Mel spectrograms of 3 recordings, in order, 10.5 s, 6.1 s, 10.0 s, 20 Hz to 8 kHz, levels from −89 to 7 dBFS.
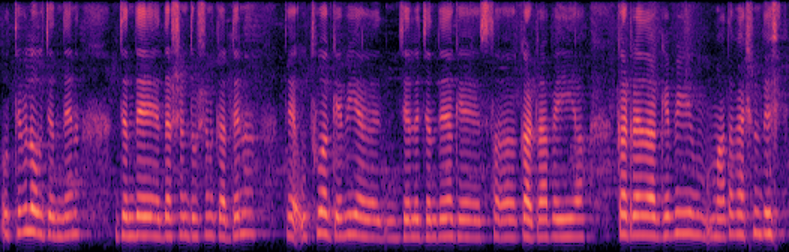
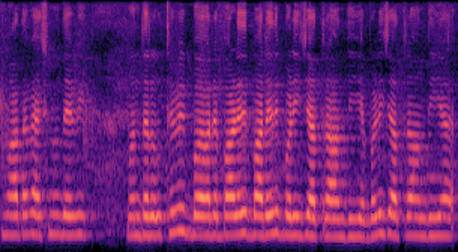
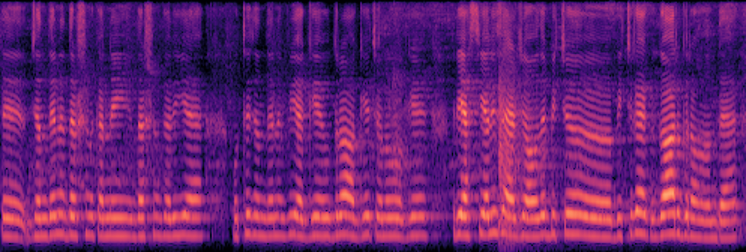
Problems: none marked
